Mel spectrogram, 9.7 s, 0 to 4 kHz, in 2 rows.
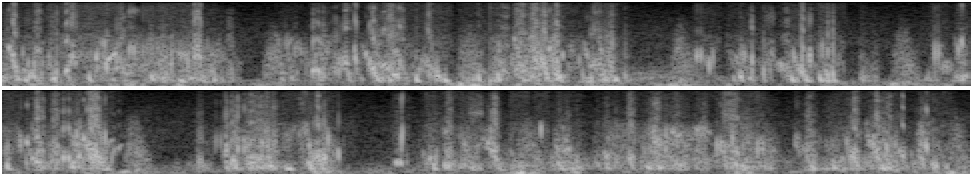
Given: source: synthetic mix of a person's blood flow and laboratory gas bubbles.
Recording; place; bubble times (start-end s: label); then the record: Doppler ultrasound of blood flow; subclavian vein
0.00-1.20 s: bubbles
1.34-3.16 s: bubbles
3.44-3.59 s: bubbles
3.62-4.21 s: bubbles
4.28-4.38 s: bubbles
4.58-5.46 s: bubbles
5.80-6.56 s: bubbles
6.77-6.88 s: bubbles
6.91-7.75 s: bubbles
7.79-8.72 s: bubbles
8.79-9.60 s: bubbles
From the record:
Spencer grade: 4 (maximum detectable bubble signal sounding continuously throughout systole and diastole of every cardiac period, and overriding the amplitude of the normal cardiac signals); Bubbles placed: anywhere in the cardiac cycle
